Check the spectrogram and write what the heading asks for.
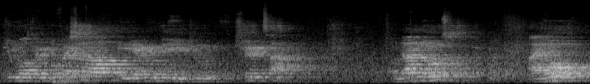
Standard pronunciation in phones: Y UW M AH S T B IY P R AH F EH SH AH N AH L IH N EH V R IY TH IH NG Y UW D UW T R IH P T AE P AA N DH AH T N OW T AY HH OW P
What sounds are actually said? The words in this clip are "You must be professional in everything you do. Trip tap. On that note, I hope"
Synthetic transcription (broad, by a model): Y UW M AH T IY P R AH F EH SH AH N AH L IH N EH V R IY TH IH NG Y UW D UW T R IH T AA AA N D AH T N OW T AY HH OW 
